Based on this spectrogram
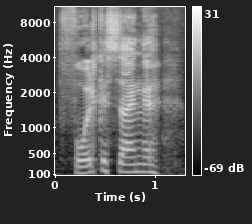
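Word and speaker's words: Folkesange: I'm going to have to do the proper Danish pronunciation, so something like Folkesang. Sorry, good people of Denmark, I love yous, and I think you're great, but I'm trying to pronounce it properly, right?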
